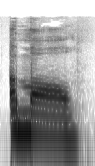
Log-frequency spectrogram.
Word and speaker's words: Amal: Amal.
